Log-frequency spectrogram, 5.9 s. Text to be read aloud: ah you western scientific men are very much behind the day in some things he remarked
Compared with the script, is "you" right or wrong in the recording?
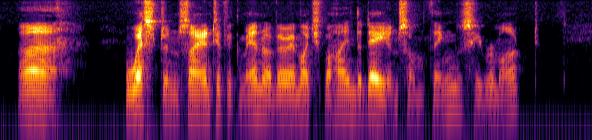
wrong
